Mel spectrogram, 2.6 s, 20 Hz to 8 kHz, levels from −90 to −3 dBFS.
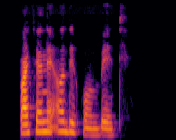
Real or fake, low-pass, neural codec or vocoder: real; 7.2 kHz; none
